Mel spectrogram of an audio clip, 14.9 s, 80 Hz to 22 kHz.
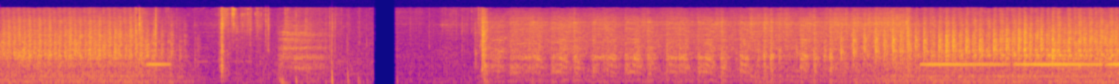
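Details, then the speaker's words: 2000 Jeep Grand Cherokee 4.0 inline-six at 262,803 miles, owner suspected a blown head: uneven cranking, a dropout, then a lumpy, ragged catch and run; engine sounds badly damaged, cause unknown. "Actually is trying to run. Maybe the head's not blown after all. Not sure here. Doesn't sound good. He's trying."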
